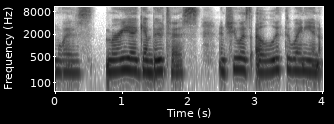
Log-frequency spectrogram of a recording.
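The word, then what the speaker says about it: Marija Gimbutas: she's passed away now but her name was Maria gutus and she was a Lithuanian archaeologist um that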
